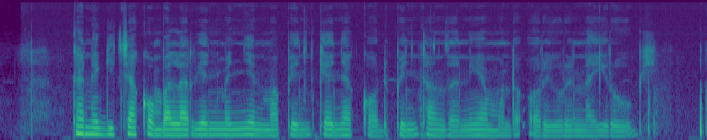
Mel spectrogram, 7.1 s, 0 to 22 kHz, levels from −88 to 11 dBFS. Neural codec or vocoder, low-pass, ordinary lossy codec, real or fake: vocoder, 44.1 kHz, 128 mel bands every 256 samples, BigVGAN v2; none; none; fake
